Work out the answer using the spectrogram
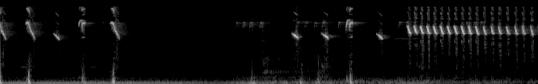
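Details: Javan white-eye full tembakan for tutoring: sharp downslurred chips and high whistled notes scattered over four seconds, then a loud, fast, continuous high trill to the end.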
